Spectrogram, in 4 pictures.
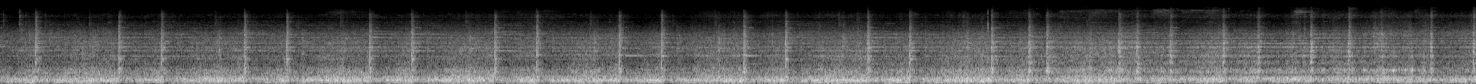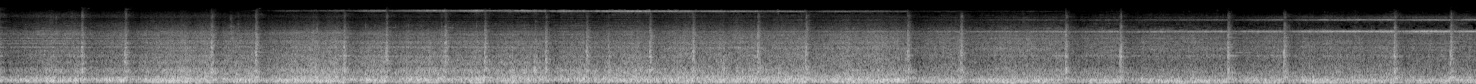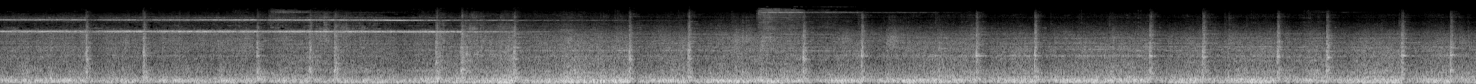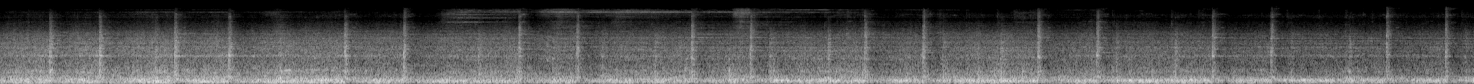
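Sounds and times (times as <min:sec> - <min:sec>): freight train rolling past: 0:00.0 - 0:59.0
high-pitched wheel squeal: 0:24.5 - 0:34.8.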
